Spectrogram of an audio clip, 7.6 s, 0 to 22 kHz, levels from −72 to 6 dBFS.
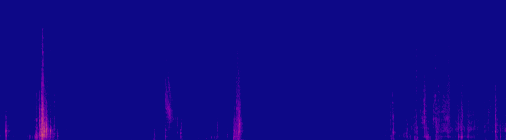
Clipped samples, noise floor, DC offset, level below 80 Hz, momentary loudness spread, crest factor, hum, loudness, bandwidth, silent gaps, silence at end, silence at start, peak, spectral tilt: under 0.1%; -82 dBFS; under 0.1%; -74 dBFS; 27 LU; 32 dB; none; -43 LUFS; 16 kHz; none; 0 s; 0 s; -18 dBFS; -1 dB/octave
